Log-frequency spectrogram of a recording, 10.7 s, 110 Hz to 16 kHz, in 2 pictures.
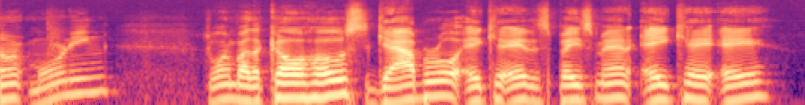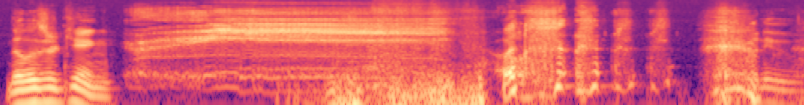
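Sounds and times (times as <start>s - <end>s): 
speech: 0.0s - 6.9s, 7.5s - 10.7s
person vocally imitating a reptilian pterodactyl screech: 6.2s - 8.7s
short choppy vocal bursts: 6.2s - 9.1s
laughter: 8.5s - 10.7s.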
